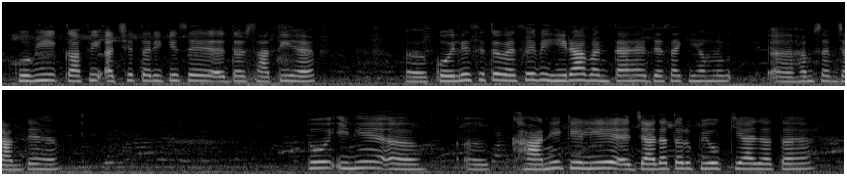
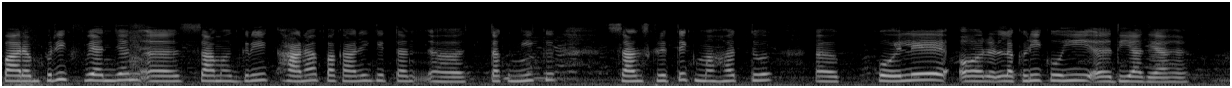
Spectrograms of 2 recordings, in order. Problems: background conversations at intervals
